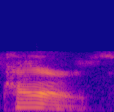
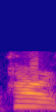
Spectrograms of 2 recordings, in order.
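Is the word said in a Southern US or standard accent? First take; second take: Southern; standard. First: It is said in a Southern US accent. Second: It is said in a standard, non-Southern accent.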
